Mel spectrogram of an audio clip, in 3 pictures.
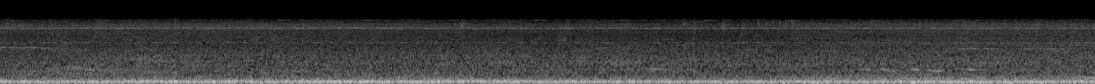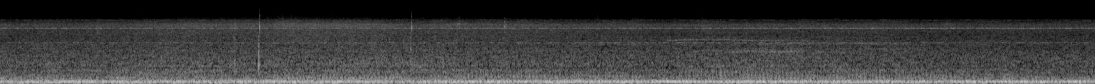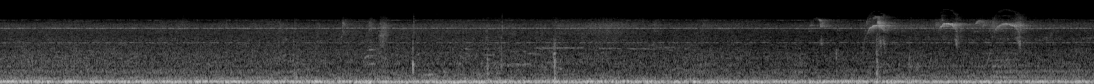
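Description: Steady outdoor background noise: a constant low rumble with a thin, steady high-pitched whine above it, and a few faint clicks near the end.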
